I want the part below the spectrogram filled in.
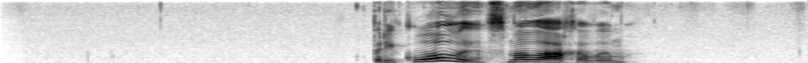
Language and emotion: Russian, positive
